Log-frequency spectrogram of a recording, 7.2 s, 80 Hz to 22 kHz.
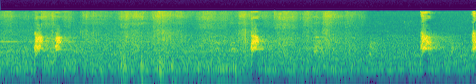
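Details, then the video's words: Neighbouring dogs left alone all day in a back yard while their owners are out, yapping on weekdays from 9am to 6pm in 2006; sharp barks, a quick pair, then single ones spaced seconds apart over steady background hiss. "Barking Dogs"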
